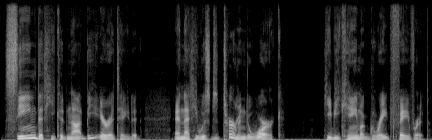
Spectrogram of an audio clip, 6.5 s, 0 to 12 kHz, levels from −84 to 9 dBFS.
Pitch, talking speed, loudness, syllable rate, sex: 120 Hz, 175 wpm, -19 LUFS, 5.7 syllables/s, male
